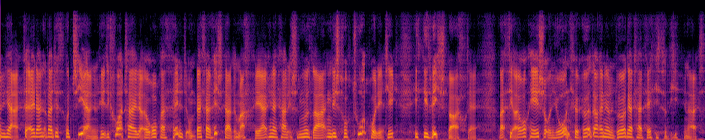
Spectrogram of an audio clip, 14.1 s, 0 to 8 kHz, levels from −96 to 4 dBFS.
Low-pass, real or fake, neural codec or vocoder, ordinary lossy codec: 7.2 kHz; fake; autoencoder, 22.05 kHz, a latent of 192 numbers a frame, VITS, trained on many speakers; none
